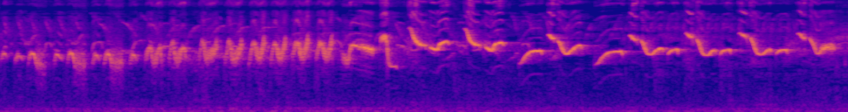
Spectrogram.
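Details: Hill prinia song aimed at provoking other birds: fast buzzy chatter at first, then separate hooked whistles that drop and rise, repeated nearly twice a second.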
